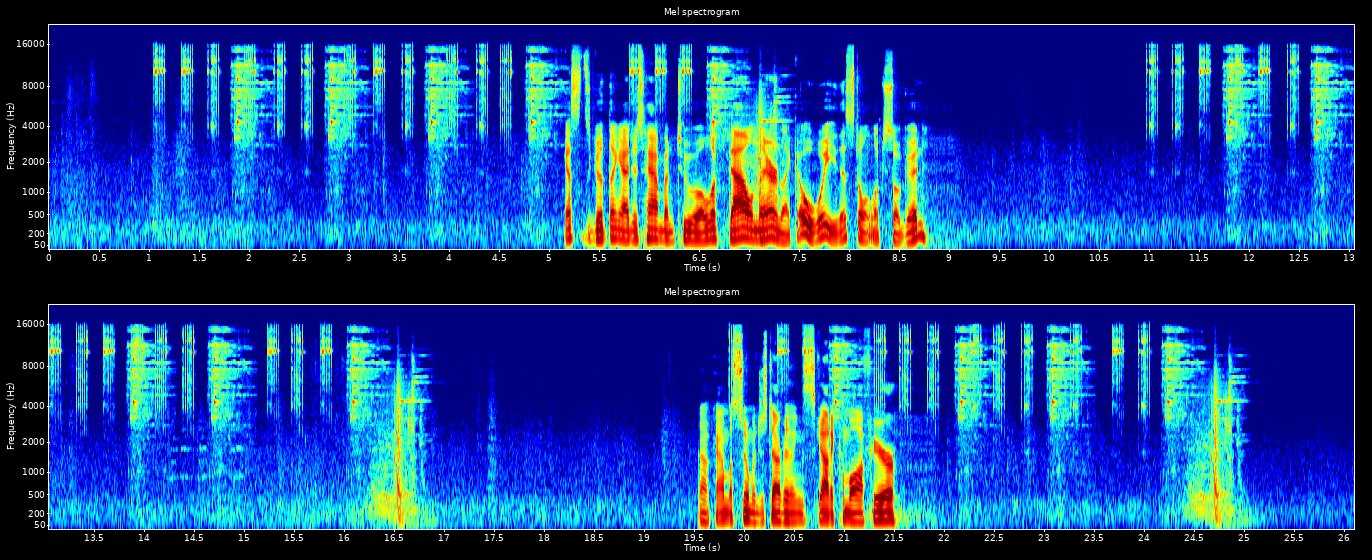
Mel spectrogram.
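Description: A ratchet wrench clicks rapidly as bolts are loosened.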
